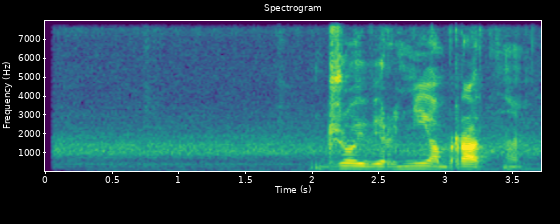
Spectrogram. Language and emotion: Russian, angry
